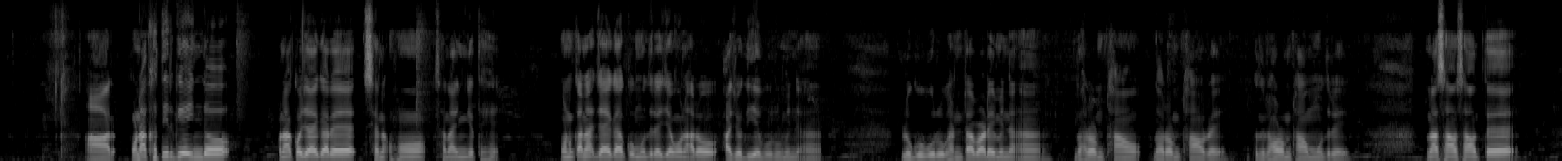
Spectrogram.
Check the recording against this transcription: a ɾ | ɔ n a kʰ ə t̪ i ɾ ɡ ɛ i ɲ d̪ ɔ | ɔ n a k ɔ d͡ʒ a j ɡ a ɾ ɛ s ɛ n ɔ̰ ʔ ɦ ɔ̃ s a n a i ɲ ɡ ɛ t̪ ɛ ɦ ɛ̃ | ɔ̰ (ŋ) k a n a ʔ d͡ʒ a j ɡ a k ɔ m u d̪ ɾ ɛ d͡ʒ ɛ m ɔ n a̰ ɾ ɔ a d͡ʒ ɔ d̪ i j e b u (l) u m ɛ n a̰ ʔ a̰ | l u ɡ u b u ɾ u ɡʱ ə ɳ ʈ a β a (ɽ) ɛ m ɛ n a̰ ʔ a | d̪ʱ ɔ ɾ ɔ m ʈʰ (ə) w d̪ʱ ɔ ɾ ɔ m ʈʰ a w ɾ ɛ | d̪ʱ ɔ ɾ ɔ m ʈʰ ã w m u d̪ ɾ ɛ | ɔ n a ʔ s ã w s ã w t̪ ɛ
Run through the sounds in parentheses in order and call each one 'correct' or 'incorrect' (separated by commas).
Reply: incorrect, incorrect, correct, incorrect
